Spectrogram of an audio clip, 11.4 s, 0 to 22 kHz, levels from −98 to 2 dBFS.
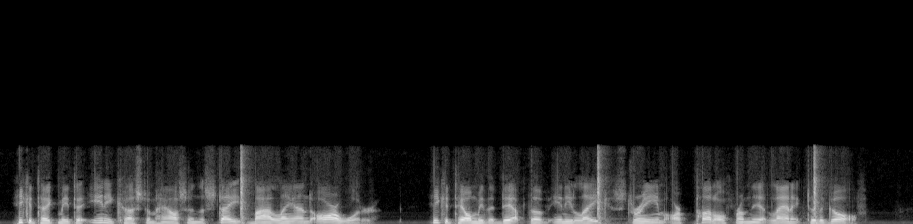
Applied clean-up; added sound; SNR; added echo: none; Microwave oven; 16 dB; none.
